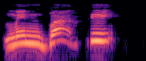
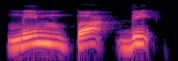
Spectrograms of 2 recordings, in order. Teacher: Yang betul adalah nun matinya kita ganti dengan huruf mim. Sehingga kita baca mim ba'di. · Hukum bacaan iqlab dibaca dengan cara mengganti huruf nun mati atau tanwin dengan huruf mim.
